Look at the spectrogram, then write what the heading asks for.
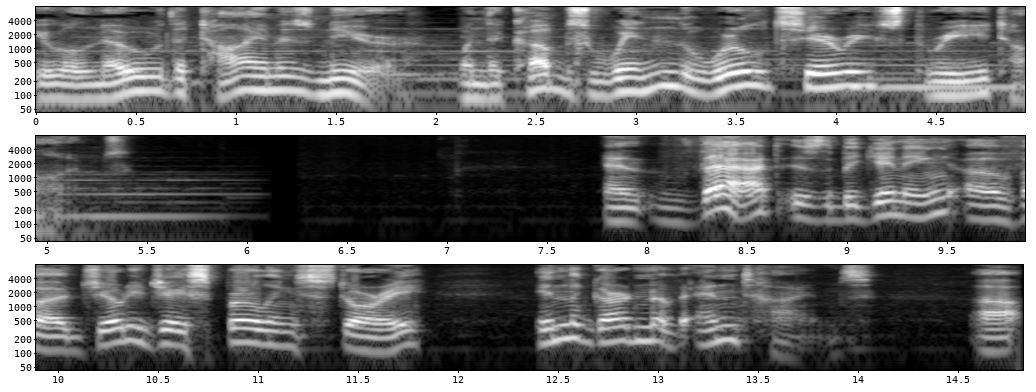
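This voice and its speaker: A man's voice: mid-range voice, dark tone. A man hosting a fiction podcast, interviewing guests and narrating stories. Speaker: podcast host and story narrator.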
